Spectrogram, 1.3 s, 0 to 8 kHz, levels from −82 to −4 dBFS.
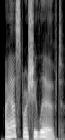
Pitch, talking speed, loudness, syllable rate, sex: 230 Hz, 230 wpm, -14 LUFS, 7.1 syllables/s, female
